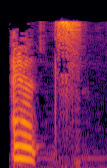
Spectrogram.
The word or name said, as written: ance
